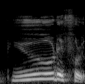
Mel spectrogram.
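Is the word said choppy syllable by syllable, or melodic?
melodic. The syllables flow together with a song-like melody. "영어는 어때? beautiful 이렇게 하잖아요"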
